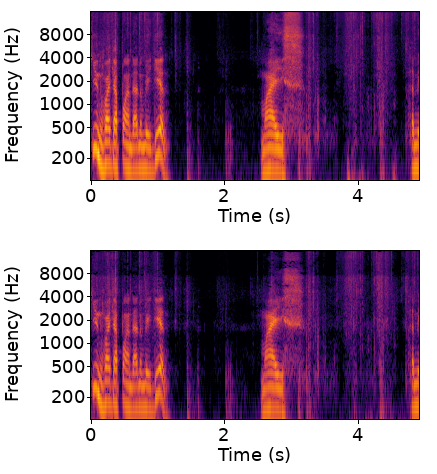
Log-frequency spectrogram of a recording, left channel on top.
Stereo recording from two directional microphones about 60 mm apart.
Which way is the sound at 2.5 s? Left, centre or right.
Left.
